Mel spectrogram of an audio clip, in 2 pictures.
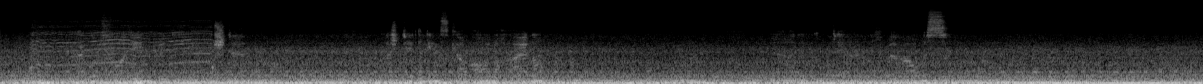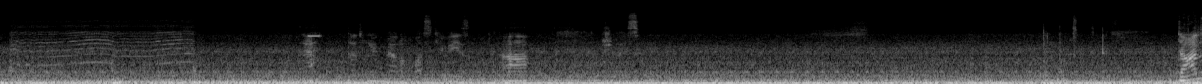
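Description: Heavy truck's diesel engine running at low speed, heard from inside the cab as a steady low rumble, with a few short clicks along the way.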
